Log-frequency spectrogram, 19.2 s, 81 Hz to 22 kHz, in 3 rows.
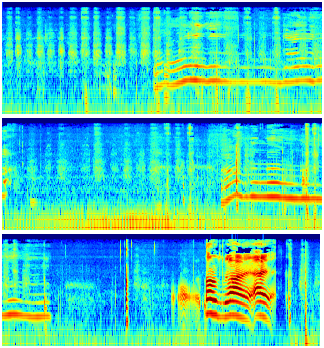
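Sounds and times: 
soft low rumble: 0.0s - 19.1s
baby babbling and cooing: 3.0s - 6.7s, 10.8s - 13.8s, 16.2s - 18.6s
baby squealing: 16.2s - 18.3s.

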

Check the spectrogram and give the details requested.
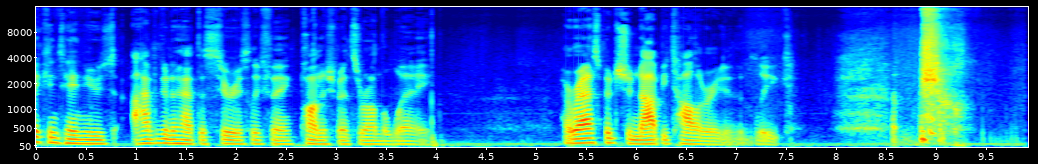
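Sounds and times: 
speech: 0.0s - 4.1s, 5.3s - 9.2s
sharp inhale: 8.0s - 8.6s
person sneezing: 8.5s - 9.5s.

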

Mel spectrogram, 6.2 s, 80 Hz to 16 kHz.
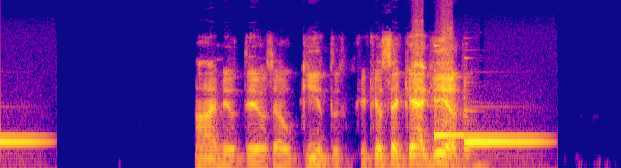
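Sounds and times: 
speech: 2.0s - 4.9s
single clear doorbell chime: 4.4s - 5.6s.

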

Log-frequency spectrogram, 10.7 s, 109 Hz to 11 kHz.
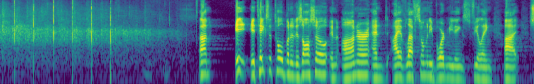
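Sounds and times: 
audience applauding: 0.0s - 3.8s
speech: 4.0s - 10.6s.

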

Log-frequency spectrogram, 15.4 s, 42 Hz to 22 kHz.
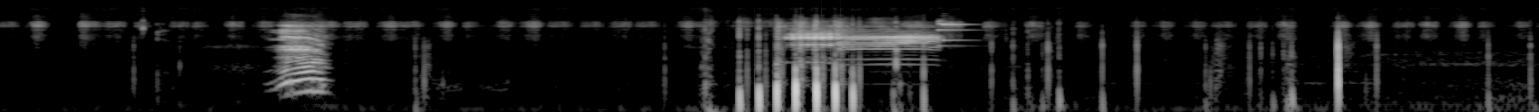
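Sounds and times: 
video game sheep bleating: 2.7s - 3.3s, 7.8s - 9.4s.

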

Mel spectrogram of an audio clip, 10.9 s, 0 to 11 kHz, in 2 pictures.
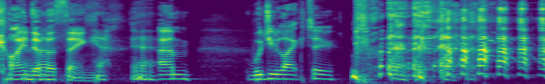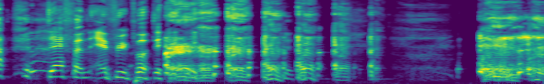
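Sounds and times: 
speech: 0.0s - 9.1s, 10.2s - 10.8s
raspy throat-clearing to bring up phlegm: 3.5s - 4.6s, 7.1s - 9.4s, 10.0s - 10.8s
person coughing hard: 3.5s - 4.8s, 7.1s - 9.4s, 10.0s - 10.8s
laughter: 4.2s - 7.1s.

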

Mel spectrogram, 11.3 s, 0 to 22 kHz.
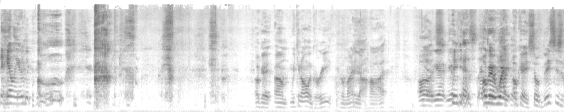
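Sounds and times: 
speech: 0.0s - 2.7s, 5.1s - 7.8s, 8.4s - 11.2s
person imitating a burp: 1.8s - 2.8s.

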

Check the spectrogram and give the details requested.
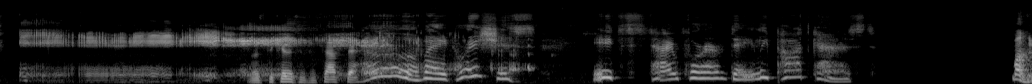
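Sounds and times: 
voice imitating a long creaking door swinging open: 0.0s - 5.4s
speech: 2.5s - 8.8s, 10.1s - 10.3s.

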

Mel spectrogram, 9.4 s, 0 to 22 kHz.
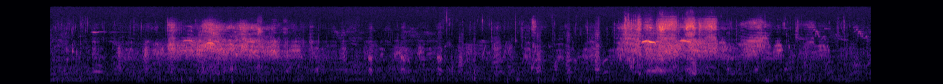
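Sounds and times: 
mallard duck quacking: 1.2s - 8.4s.

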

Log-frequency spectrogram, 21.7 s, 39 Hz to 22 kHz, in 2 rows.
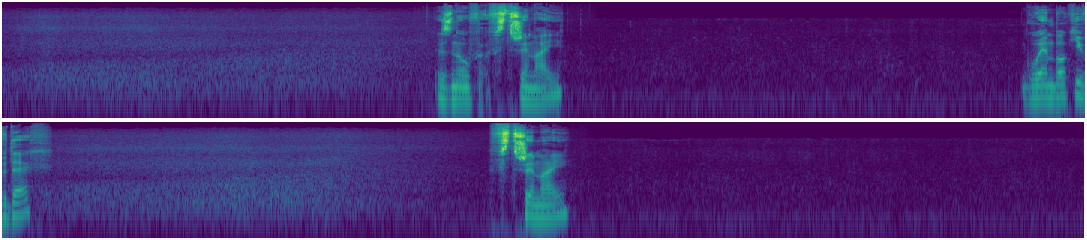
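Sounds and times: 
ocean waves washing on shore: 0.0s - 5.6s, 10.2s - 21.6s
speech: 4.4s - 5.7s, 10.2s - 11.4s, 16.0s - 16.6s.

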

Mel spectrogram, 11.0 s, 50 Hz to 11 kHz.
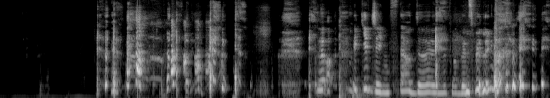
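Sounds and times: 
person coughing after a sip of Christmas soda: 2.0s - 4.9s, 8.7s - 9.1s, 9.9s - 11.0s
laughter: 2.5s - 4.6s
speech: 6.4s - 10.4s.

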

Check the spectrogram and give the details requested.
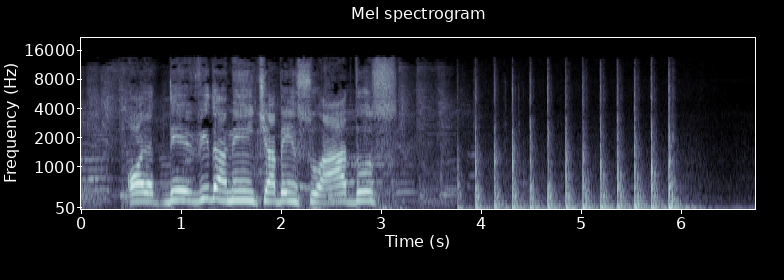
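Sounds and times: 
speech: 0.5s - 3.3s
knuckles knocking on wood: 3.8s - 6.1s.

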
